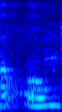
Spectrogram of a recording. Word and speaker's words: ओम: इसमें 3 यह चिन्ह केवल उच्चारण को लंबा करने के लिए है, अन्यथा यह ओम है। यह 3 अक्षरों ओ, उ और म से मिलकर बना है।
